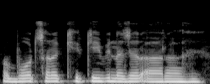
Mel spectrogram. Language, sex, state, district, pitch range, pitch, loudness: Hindi, male, Arunachal Pradesh, Papum Pare, 130-140 Hz, 135 Hz, -13 LUFS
